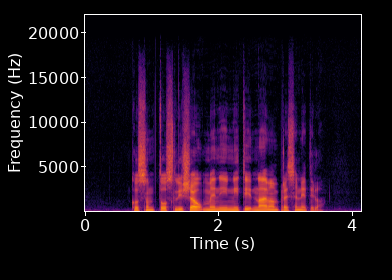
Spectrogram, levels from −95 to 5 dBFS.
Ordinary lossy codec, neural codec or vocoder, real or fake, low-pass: none; codec, 44.1 kHz, 7.8 kbps, Pupu-Codec; fake; 19.8 kHz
